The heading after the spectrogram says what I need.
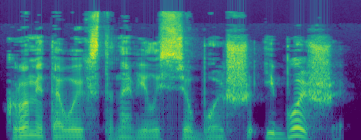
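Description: A man narrating an audiobook with expressive storytelling. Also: low voice, brisk, no echo, clean studio sound.

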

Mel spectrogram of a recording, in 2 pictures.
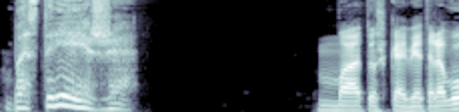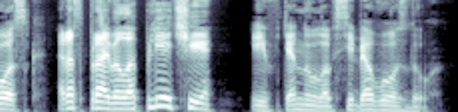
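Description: A man narrating an audiobook in an expressive, animated way. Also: mid-range voice, moderate pace, no room sound, clean studio sound.

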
